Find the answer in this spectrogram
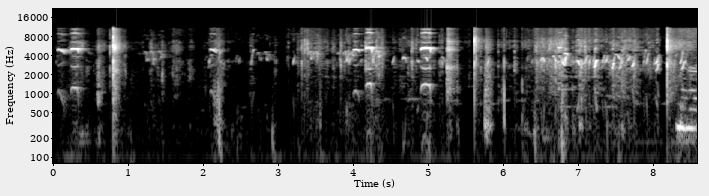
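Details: Baby chicks chirping, bright high peeps in scattered bursts with gaps, growing busier and more continuous toward the end, mixed with light tapping and rustling.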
